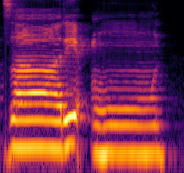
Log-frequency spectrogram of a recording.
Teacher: زا سیٹی والا جماؤں کے ساتھ ادا کیا جائے گا، مشدد ہے اور کھڑی زبر بھی ہے، ایک الف کی مقدار کھینچ کر بھی پڑھا جائے گا. · را کے نیچے زیر کی حرکت ہے، را باریک پڑھی جائے گی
